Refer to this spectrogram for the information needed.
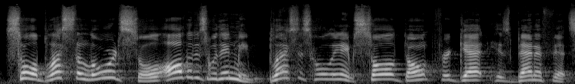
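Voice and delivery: high, loud exhortation to oneself; emphatic, passionate preaching. Shown as a demonstration. Preacher acting out David preaching to his soul, passionately emphatic. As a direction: order your soul to praise, urgently. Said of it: "this is emphatic, this is passionate".

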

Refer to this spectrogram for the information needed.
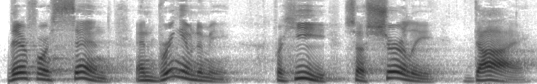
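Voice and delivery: normal talking voice

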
